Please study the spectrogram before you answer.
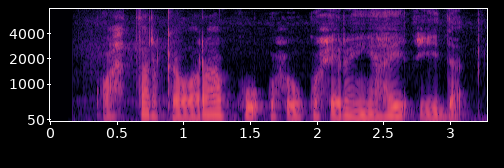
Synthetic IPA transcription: wɑħt̪ʰɐrkʰɐwɑɾaːb̚kʰʊwʊħuːkʰʊħɪɾɐnjɐɦɛjʕiːd̪ɐ̰

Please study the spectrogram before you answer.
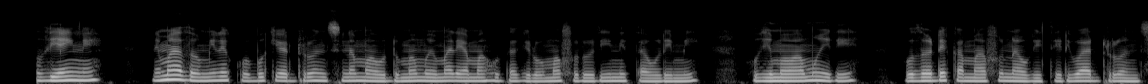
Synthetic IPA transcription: uðiaine | nemaðɔmiɾɛkwobokiadɾonsnamaodumamwemaɾeamaɦuðaɣeɾomafuɾoɾinetauɾemi | oɣimawamwiɾe | oðɔdɛkamafunaoɣeteɾiwadɾons

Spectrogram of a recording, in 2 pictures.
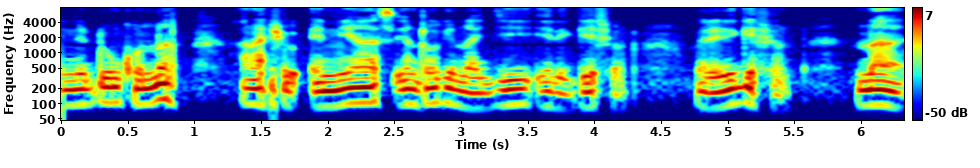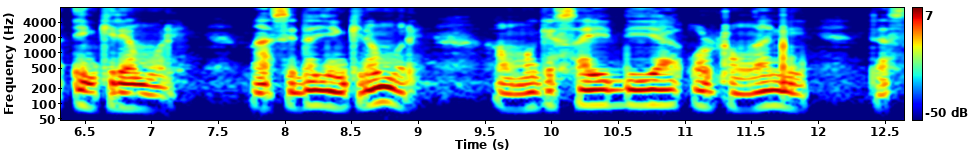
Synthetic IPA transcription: ɛneɗumkʰɔnaɾaʃuɛniasɛntokinad͡ʒieɾiɡaʃɔnwɛɾeɾiɡaʃɔ̰nːaiŋkiɾɛmɔ̰ɾɛ | na̰sidajeŋkiɾɛmoɾɛamːɔɡɛsajdijaɔltʰɔŋanitas

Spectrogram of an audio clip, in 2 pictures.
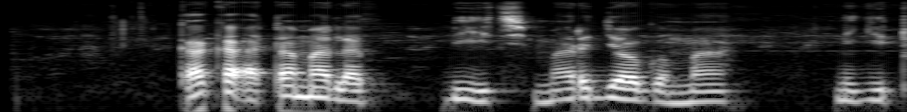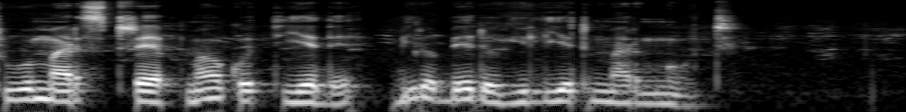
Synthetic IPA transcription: kakaatamala | bit͡ʃmard͡ʒɔɡɔma | nɪɡitwomarstɾɛpmaokot̪jedebiɾobedoɡiljetmarŋut

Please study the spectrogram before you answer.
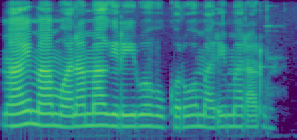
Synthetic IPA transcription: maemamwanamaɣeɾeiɾwɔɣokoɾwɔmaɾemaɾaɾo

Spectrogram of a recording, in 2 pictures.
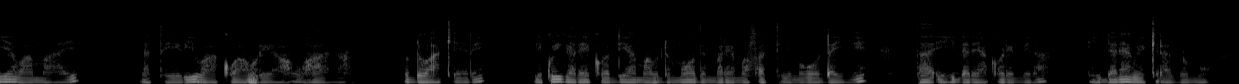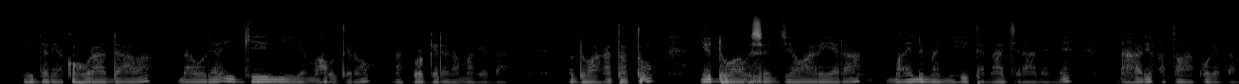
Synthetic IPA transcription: iawamae | nateːɾiwakoahoɾeaohana | odowakɛɾe | nekoiɣaɾɛkwadeamaodomɔðɛmaɾeamafatiemoɣodaine | taʔehidaɾejakoɾemeɾa | ehidaɾejaɣwekeɾaðomu | ehidaɾejakohoɾadawa | naoɾeaiɡeɲihiamahoðeɾɔ | nakwɔɡɛɾɛɾamaɣɛða | odowaɣatatoneodowaosɛd͡ʒiawaɾeɛɾamaenemaɲiɦitɛnad͡ʒeɾanɛnɛ | nahaɾefatawakoɣɛða

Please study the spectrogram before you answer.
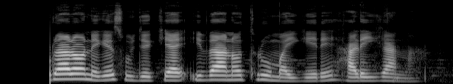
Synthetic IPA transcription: uɾaɾɔneɣesud͡ʑekeaiðanɔtuɾumaiɣeɾeɦaɾeiɣana

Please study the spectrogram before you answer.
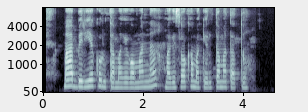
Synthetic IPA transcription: maːbeɾiɛkoɾutamaɣeɣɔmanamaɣesɔːkamakeɾutamatato

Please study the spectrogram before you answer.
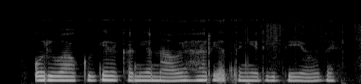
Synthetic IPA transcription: oɾiwakuiɣeɾekanianawɛɦaɾea̰t̪eŋeɾiːðejɔðɛ

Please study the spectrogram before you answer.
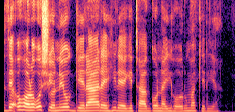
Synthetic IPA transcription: ðɛʔohɔɾɔoɕjɔneoɡeɾaɾɛɦiɾɛɣetaɡɔnaiɦɔɾumakeɾia

